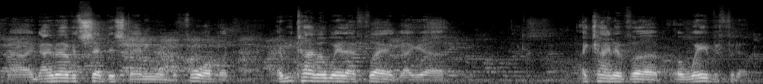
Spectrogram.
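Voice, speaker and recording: A man's voice: medium pitch, normal speed, echoey room, crowd noise. A middle-aged man leading a swim club, talking in a casual interview, boisterous and full of uh fillers. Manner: boisterous, hesitant with many uh fillers. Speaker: polar bear club ringleader.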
